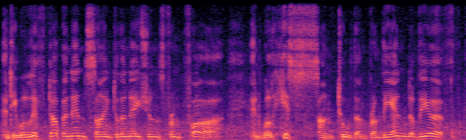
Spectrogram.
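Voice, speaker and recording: A man reading scripture as a narrator in a solemn, measured, declamatory manner. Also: medium pitch. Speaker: audiobook Bible narrator. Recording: engine and road noise over playback. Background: truck simulator vehicle noise.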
